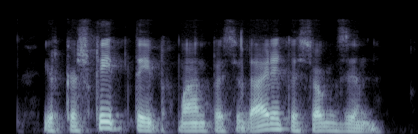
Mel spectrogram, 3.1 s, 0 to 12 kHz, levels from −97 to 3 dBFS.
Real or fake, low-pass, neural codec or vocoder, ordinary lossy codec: fake; 7.2 kHz; codec, 16 kHz, 4.8 kbps, FACodec; MP3, 96 kbps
